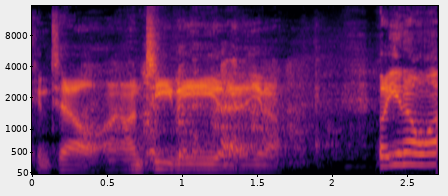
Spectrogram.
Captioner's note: audience laughs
